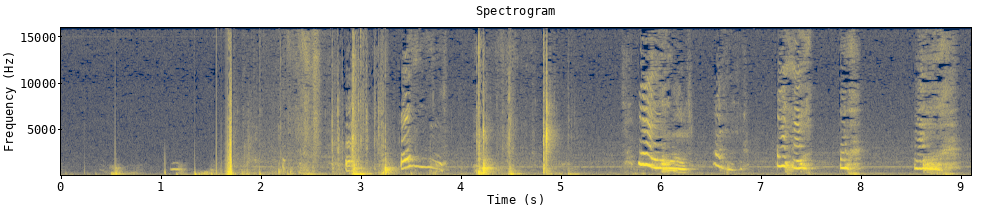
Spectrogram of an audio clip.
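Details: Pug, angry and straining to reach a bottle, lets out a string of short wavering whimpers and yelps, growing more frequent in the second half, amid sharp knocking and scraping sounds.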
